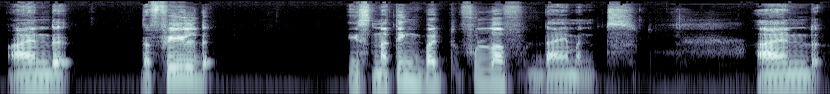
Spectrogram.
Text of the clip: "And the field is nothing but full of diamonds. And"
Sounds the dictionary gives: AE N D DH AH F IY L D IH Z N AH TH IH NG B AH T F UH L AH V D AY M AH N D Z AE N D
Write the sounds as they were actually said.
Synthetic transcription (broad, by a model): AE N D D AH F IY L D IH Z N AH T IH NG B AH T F UH L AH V D AY M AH N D S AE N D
